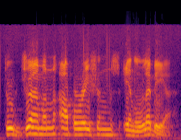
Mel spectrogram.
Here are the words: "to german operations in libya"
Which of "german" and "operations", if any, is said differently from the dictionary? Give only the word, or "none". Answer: none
